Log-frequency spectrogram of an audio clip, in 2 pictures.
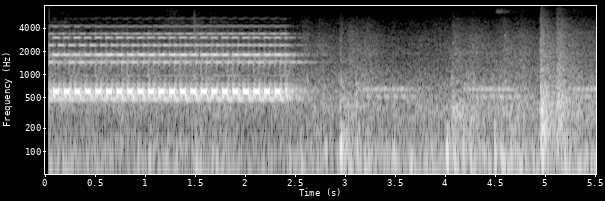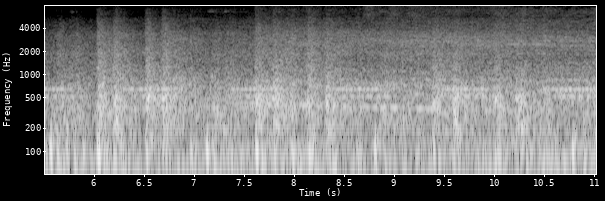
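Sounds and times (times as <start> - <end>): train wheels clicking over rail joints: 2.7 - 11.0.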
